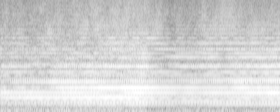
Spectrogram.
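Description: A train's horn blares in one long, steady tone over the rumble of the passing train, loud, swelling slightly midway. No one speaks.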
